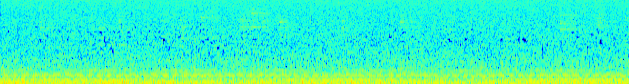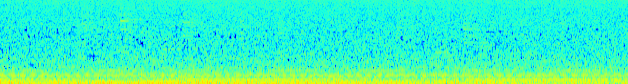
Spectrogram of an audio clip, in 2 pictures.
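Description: Steady hiss with a constant low mains hum and a few faint steady hum tones above it: the background noise of an old analogue video recording and its sound system, with no playing.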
